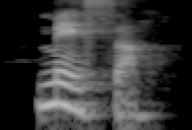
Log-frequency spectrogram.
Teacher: It's short and clean. Don't stretch it like in they.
